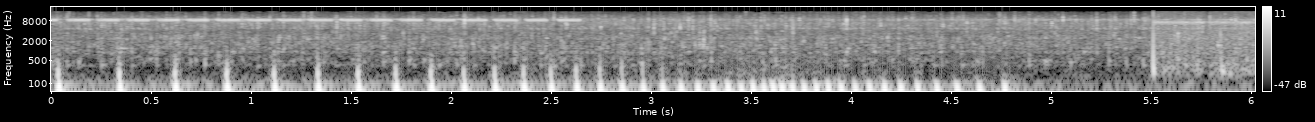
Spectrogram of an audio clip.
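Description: Male ruffed grouse drumming: its wings beat forward and back to make deep, low thumps. The thumps start slowly, speed up into a rapid blur, and stop about five seconds in.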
